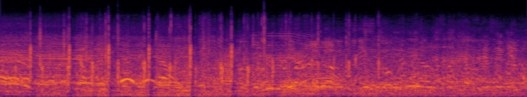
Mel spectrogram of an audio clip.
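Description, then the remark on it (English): A lively crowd of community members murmurs and cheers, with scattered claps ringing out amid overlapping voices, steady and fairly loud, at a ribbon-cutting ceremony unveiling a Historic Filipino Town sign on Temple Street in Los Angeles. “There were cheers and applause as Councilman Mitch O'Farrell made the honorary cut at the ribbon ceremony”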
